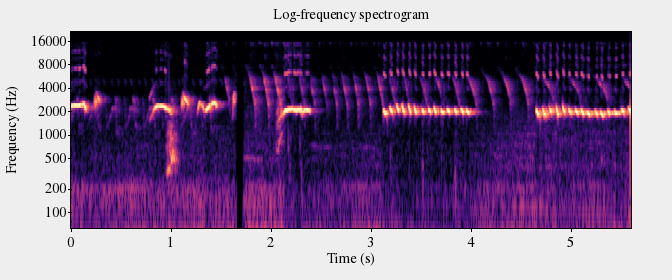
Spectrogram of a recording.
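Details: Provoked into replying, a white-rumped shama mixes rich looping whistles and a sharp downward slur, then delivers long fast trills of rapidly repeated, evenly spaced notes.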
